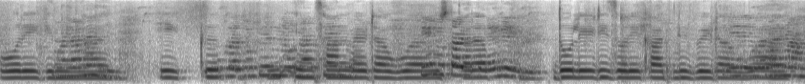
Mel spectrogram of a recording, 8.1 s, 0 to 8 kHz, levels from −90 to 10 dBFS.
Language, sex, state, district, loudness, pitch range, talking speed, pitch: Hindi, female, Uttar Pradesh, Gorakhpur, -15 LUFS, 235-275 Hz, 125 wpm, 245 Hz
